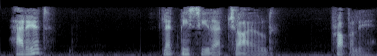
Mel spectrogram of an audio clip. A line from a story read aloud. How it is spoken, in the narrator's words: My mother said coldly, forcibly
